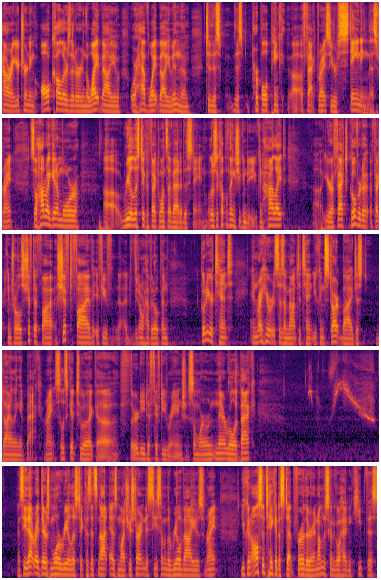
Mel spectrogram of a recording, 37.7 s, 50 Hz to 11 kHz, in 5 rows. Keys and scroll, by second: 7.2 space, 9.5 space, 27.2 space, 31.1 space.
